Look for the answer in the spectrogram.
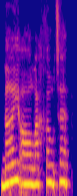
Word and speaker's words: Nyarlathotep: It says on the cover of second edition, it phonetically spells it out. Why do people keep on getting it wrong? Nyarlathotep. – There we go. Pronounced it properly for us.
